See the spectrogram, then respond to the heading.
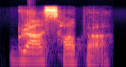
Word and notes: Grasshopper: Indian

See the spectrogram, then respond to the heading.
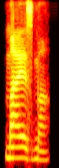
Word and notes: miasma: Indian

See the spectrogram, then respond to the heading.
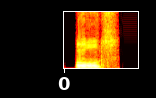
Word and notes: auld: British English

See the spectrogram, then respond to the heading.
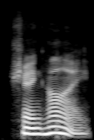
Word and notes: shanghai: American English

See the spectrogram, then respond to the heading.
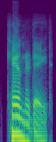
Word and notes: candidate: American English

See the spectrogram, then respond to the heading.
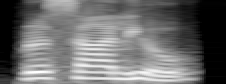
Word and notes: rosolio: Indian

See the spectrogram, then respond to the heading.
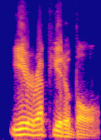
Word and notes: irrefutable: American English

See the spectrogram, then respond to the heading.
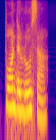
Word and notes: ponderosa: Indian

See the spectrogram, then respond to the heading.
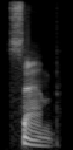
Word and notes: samp: British English

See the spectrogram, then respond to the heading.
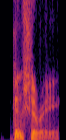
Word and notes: gaucherie: British English

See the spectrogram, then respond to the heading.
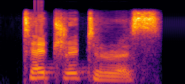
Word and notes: tetrapterous: Indian

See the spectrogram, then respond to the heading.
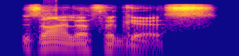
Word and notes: Xylophagous: British English

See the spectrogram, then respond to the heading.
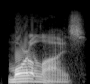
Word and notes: moralize: American English

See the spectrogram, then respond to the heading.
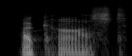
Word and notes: accost: American English

